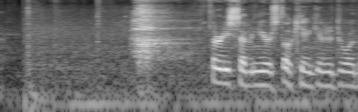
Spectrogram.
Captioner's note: sighing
